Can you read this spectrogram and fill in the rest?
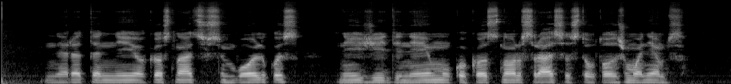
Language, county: Lithuanian, Utena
